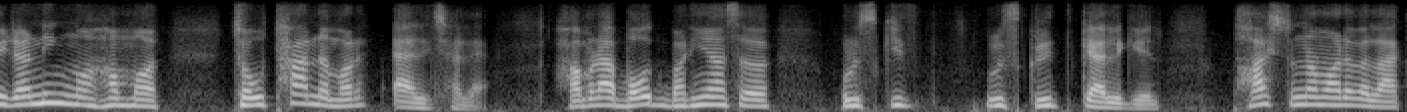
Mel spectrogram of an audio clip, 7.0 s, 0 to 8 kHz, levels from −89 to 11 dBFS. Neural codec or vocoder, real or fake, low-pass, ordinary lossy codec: codec, 16 kHz, about 1 kbps, DyCAST, with the encoder's durations; fake; 7.2 kHz; Opus, 24 kbps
